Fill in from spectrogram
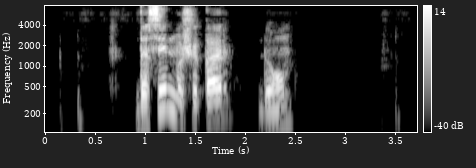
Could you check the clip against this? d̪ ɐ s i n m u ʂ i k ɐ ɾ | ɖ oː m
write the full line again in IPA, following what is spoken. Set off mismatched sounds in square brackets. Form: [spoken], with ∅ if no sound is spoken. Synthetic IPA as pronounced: d̪ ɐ s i n m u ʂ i [q] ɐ ɾ | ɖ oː m

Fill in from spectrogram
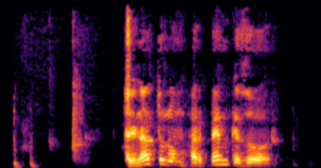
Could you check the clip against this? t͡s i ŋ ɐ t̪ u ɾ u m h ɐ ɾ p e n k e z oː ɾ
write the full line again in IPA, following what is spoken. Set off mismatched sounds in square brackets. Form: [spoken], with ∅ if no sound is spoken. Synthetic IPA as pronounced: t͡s i [n] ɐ t̪ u [l] u m h ɐ ɾ p e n k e z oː ɾ

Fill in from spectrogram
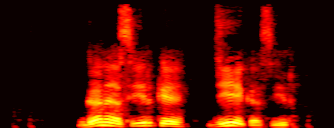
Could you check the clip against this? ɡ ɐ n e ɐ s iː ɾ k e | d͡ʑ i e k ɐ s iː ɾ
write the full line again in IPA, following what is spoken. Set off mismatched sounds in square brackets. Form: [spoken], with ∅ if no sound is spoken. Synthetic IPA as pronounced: ɡ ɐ n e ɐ s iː ɾ k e | d͡ʑ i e k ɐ s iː ɾ

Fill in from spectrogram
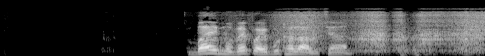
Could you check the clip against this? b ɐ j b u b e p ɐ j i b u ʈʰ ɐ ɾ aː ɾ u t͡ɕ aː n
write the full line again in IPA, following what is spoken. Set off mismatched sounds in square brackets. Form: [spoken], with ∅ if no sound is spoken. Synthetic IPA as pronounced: b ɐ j [m] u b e p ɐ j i b u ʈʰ ɐ [l] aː [l] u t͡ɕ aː n

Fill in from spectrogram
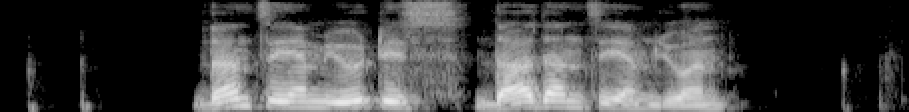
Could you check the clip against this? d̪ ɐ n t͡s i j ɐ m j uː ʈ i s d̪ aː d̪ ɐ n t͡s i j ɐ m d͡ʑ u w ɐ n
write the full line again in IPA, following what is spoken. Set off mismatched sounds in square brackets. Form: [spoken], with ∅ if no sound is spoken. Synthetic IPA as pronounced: d̪ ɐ n t͡s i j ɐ m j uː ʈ i s d̪ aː d̪ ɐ n t͡s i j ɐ m d͡ʑ u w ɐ n

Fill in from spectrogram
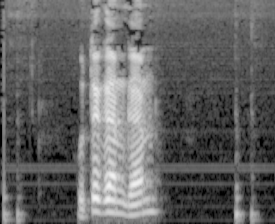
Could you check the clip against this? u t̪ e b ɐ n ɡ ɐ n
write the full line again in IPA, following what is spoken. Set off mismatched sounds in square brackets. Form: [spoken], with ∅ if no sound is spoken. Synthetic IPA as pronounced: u t̪ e [ɡ] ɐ n ɡ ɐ n

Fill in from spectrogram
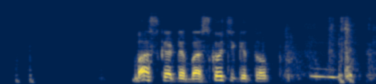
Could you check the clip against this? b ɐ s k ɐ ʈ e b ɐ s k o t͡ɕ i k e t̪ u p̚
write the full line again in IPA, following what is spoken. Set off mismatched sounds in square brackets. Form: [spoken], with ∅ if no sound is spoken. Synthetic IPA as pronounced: b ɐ s k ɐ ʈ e b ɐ s k o t͡ɕ i k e t̪ [o] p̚

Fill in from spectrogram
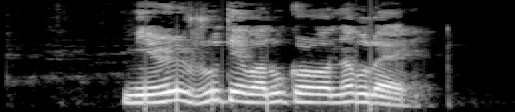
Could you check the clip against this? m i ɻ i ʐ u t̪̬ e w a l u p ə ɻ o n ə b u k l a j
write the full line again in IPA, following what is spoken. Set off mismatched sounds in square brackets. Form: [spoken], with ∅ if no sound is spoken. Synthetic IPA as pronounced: m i ɻ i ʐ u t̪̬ e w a l u [k] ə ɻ o n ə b u [∅] l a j

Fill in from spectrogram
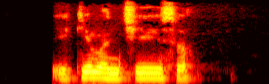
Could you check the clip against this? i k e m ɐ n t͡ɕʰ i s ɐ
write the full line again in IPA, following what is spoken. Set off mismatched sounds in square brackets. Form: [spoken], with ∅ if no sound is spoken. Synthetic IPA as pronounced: i k [i] m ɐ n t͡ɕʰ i s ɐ

